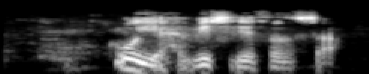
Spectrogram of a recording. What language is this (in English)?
Kabyle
